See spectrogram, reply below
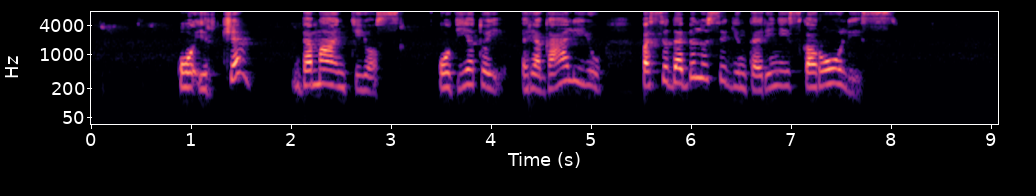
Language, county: Lithuanian, Vilnius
